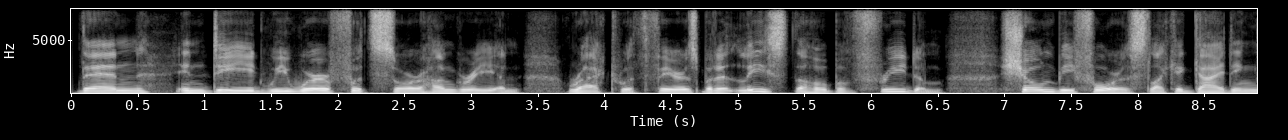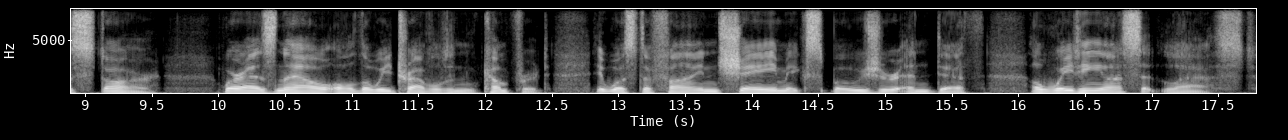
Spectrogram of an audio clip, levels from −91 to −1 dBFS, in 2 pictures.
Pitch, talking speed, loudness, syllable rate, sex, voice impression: 125 Hz, 145 wpm, -18 LUFS, 4.2 syllables/s, male, masculine, slightly old, powerful, muffled, sincere, mature, friendly, reassuring, wild, kind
